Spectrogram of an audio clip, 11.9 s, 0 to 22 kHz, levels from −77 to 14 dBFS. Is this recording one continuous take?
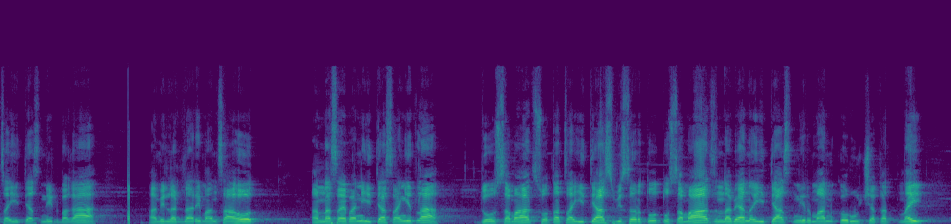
yes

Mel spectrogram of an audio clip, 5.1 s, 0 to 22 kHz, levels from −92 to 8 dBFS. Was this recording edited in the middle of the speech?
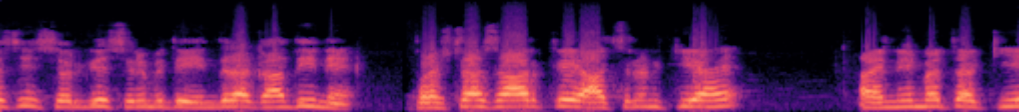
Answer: yes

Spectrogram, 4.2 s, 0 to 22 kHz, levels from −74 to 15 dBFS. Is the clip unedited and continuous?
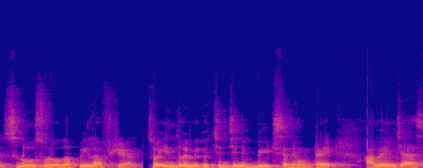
no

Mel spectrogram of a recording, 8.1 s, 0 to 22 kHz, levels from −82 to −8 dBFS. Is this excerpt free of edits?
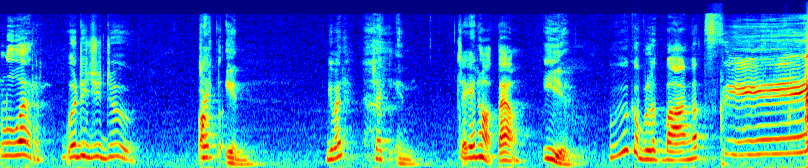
yes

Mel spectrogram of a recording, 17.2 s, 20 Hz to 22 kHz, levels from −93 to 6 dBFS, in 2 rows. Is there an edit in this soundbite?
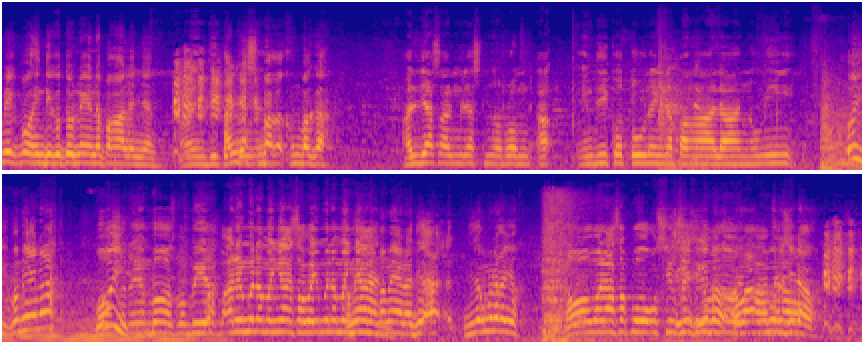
no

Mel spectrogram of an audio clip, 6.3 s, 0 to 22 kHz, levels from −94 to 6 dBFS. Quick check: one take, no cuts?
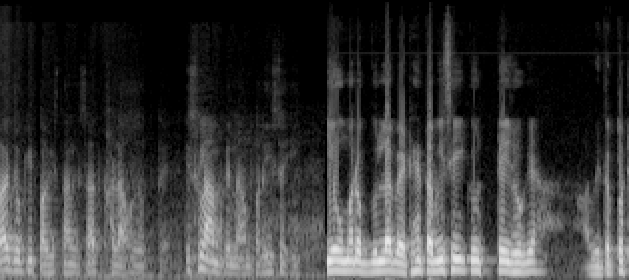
no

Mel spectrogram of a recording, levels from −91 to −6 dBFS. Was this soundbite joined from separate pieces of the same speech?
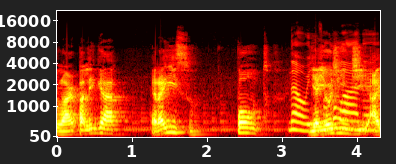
no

